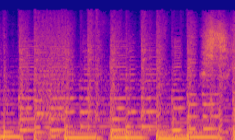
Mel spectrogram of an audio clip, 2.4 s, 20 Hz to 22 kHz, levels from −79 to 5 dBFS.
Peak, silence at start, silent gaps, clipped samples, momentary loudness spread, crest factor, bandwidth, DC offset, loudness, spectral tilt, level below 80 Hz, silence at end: -2 dBFS; 0 s; none; under 0.1%; 5 LU; 14 dB; 17 kHz; under 0.1%; -16 LUFS; -4 dB/octave; -30 dBFS; 0 s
